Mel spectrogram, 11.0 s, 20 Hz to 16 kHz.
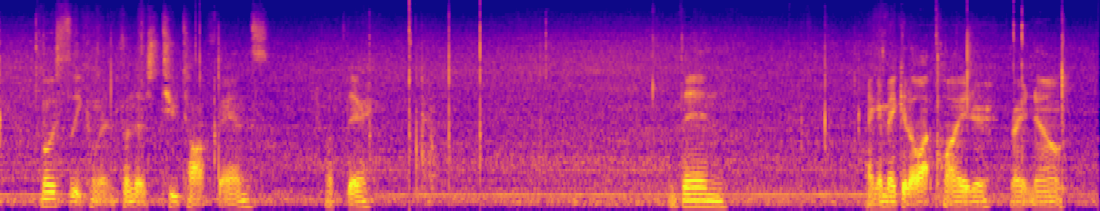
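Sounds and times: computer fans running: 0:00.0 - 0:11.0.

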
